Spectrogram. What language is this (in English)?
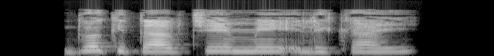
Pashto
